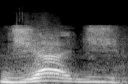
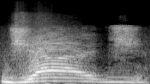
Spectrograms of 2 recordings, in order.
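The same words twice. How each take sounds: First: The final sound is a voiced j. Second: The same.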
